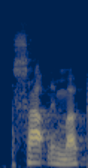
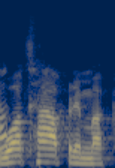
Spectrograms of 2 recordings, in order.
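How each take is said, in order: First: The greeting is clipped and run together quickly. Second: The greeting is said fully with every syllable. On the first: "we say very fast" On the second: "We get rid of the watch, we just say, sapling"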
